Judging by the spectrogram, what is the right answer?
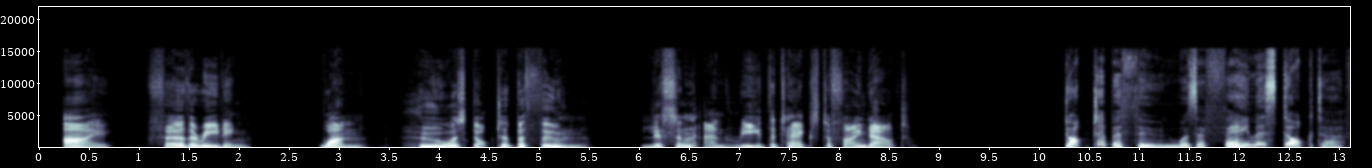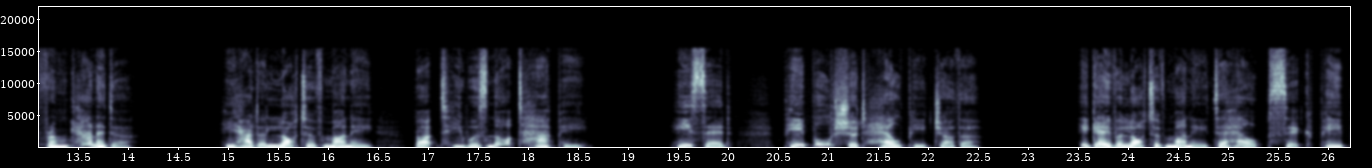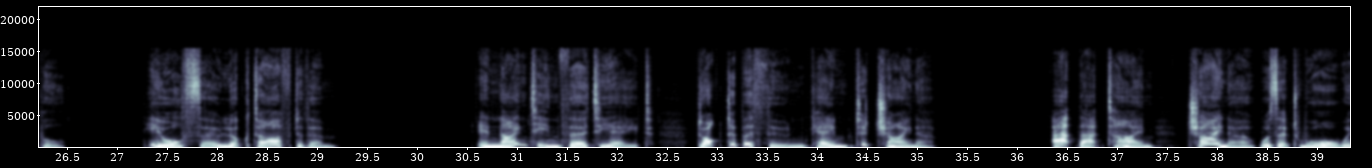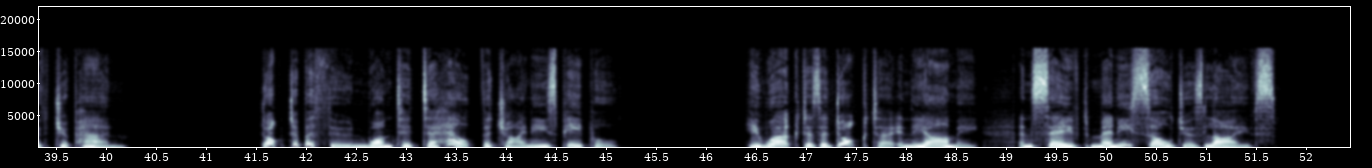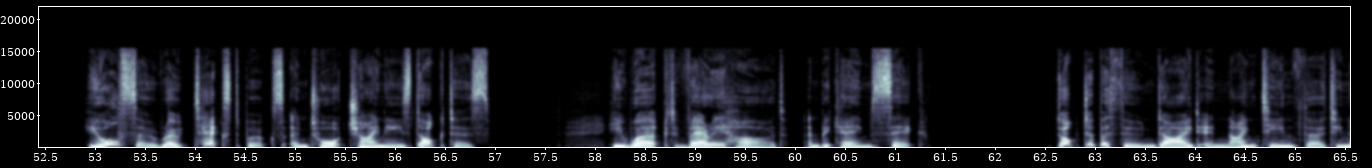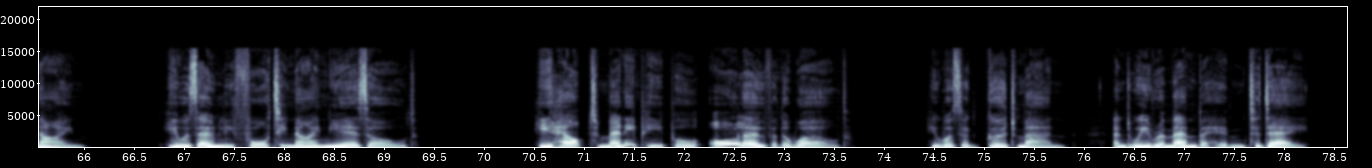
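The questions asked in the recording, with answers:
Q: Who was Dr. Bethune?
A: A famous doctor from Canada who helped people, including Chinese soldiers during the war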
